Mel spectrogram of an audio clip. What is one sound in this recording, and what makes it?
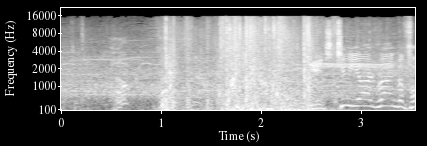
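Football players crash together in a heavy tackle.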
